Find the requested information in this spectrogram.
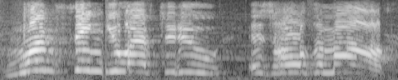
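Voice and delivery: loud, high frustrated lecture; angry scolding shout. Real, not acted. Gamer scolding teammate for failing her one job, angry shout.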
